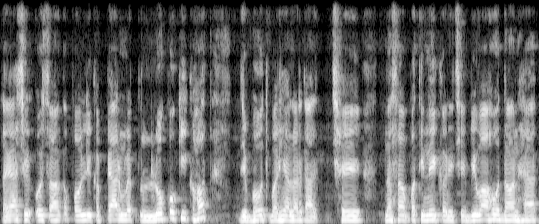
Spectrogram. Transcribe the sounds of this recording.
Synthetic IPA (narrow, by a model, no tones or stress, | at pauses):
ləɡat͡ʃʰɛiʔoɦisə̃ɦãkepəblikːepjaɾmet̪lokokikəɦət̪ | d͡ʒebəɦut̪bəɽ̤ijãləɽkat͡ʃʰɛnəsãpət̪inɛjkəɾɛt͡ʃʰɛbiβaɦod̪anɦɛt̪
